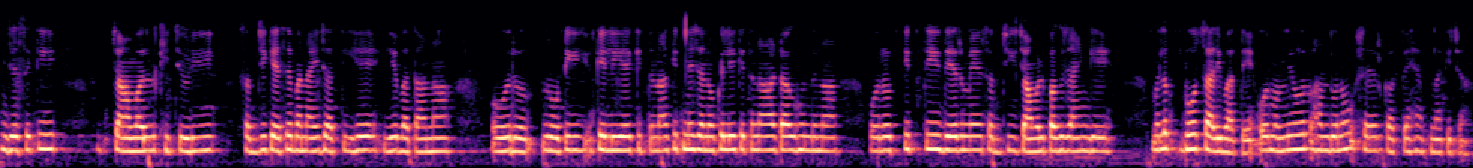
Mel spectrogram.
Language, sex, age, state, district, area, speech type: Hindi, female, 18-30, Madhya Pradesh, Ujjain, rural, spontaneous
